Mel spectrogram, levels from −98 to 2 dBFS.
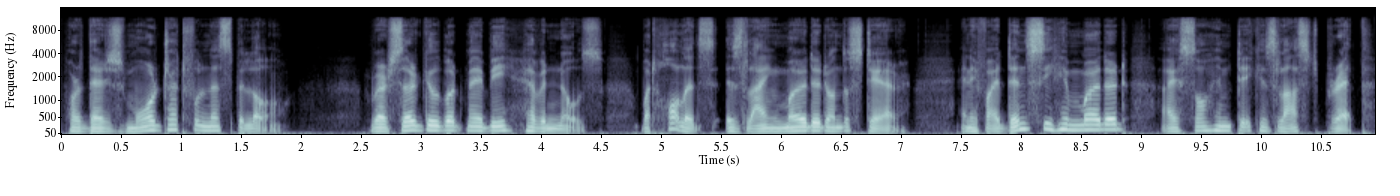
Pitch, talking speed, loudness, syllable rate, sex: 110 Hz, 180 wpm, -21 LUFS, 5.2 syllables/s, male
